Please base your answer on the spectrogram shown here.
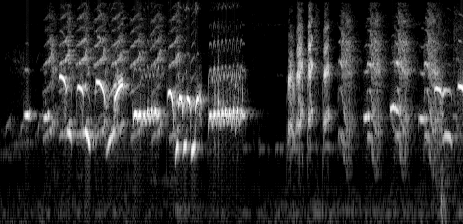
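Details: Old wild-caught white-rumped shama singing many varied phrases alongside a laughingthrush: rapid sweet whistled notes and slurred warbles, a brief buzzy rattle near the middle, then a gap and a burst of sharper, chattering notes.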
